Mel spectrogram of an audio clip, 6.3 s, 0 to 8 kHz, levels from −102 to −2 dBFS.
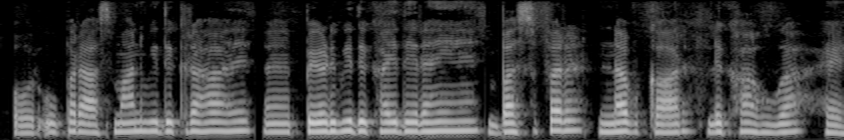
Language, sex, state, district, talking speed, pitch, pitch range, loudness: Hindi, female, Maharashtra, Dhule, 180 wpm, 190 Hz, 180-195 Hz, -33 LUFS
